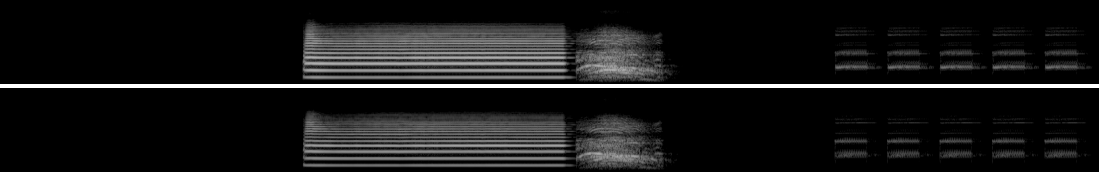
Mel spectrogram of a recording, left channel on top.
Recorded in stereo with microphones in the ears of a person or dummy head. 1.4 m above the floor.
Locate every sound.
3.0 s a trumpet: 15° left (ahead or behind), 0.8 m
5.8 s a shout: 5° right (ahead or behind), 1.5 m
8.3 s an alarm clock: 35° right (ahead or behind), 3.5 m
